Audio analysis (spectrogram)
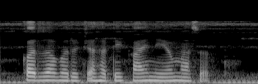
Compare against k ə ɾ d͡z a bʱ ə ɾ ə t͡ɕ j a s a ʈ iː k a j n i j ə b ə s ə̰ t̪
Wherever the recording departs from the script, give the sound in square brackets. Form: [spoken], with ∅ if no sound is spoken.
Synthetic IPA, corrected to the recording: k ə ɾ d͡z a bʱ ə ɾ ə t͡ɕ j a s a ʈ iː k a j n i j ə [m] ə s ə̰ t̪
